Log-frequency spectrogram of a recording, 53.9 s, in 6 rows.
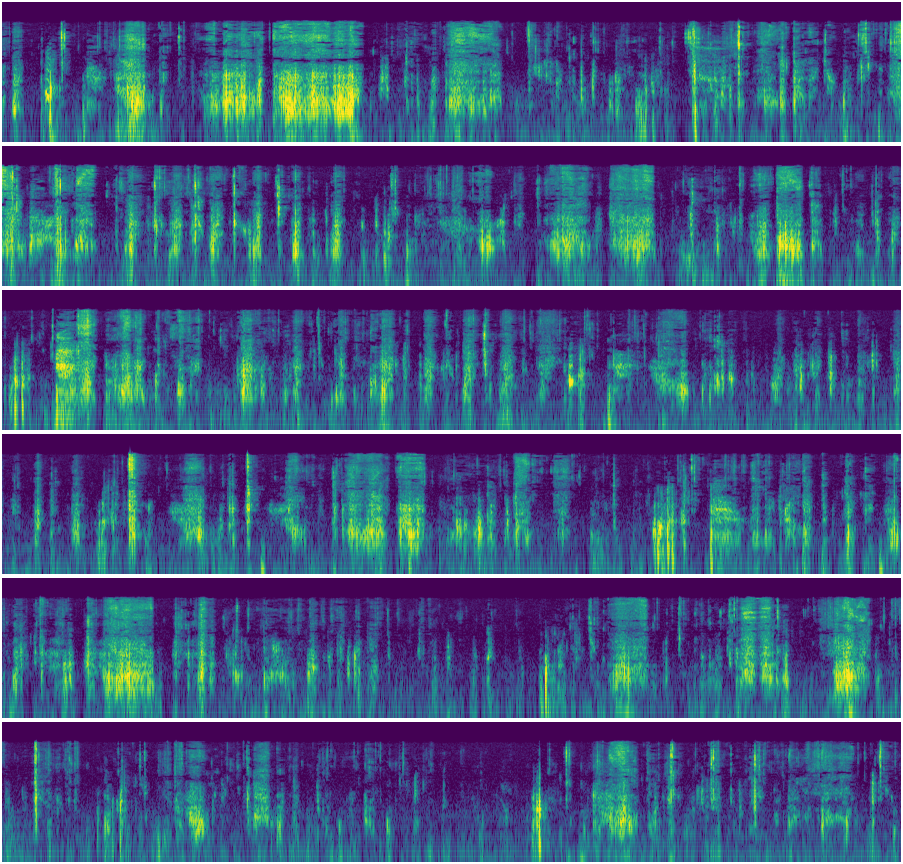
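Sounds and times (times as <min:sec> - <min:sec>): chewing and biting: 0:00.0 - 0:53.9.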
